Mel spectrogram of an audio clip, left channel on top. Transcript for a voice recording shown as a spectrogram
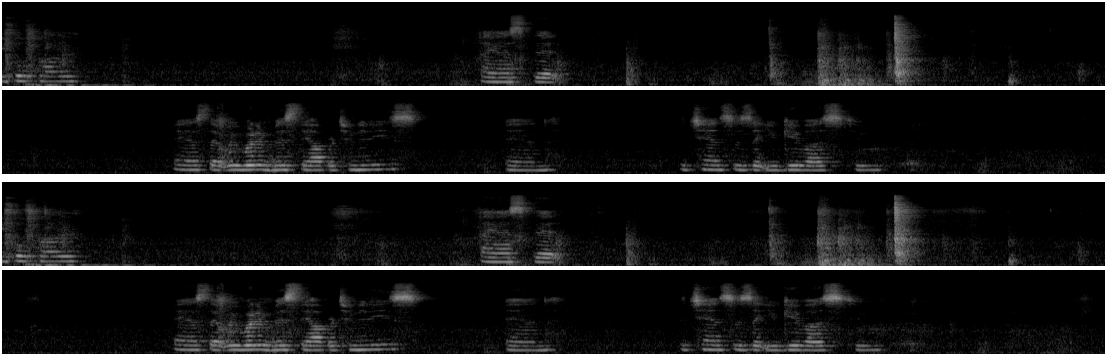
Father. I ask that we wouldn't miss the opportunities and the chances that you give us to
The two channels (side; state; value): left; quieter; 3.1 dB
